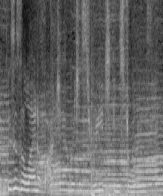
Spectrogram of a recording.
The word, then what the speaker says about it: Aceh: Aceh. That's how you say it. Aceh.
